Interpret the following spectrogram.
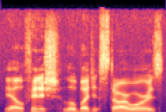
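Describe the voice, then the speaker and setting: Casting: young male co-host, low-pitched, relaxed, laughs easily. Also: moderate pace. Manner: easygoing, laughs a lot. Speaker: podcast co-host. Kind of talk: casual chat.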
